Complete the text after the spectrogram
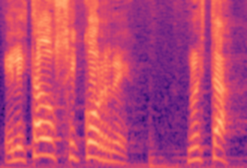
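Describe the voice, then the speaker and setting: A man's voice: sits high, animated, normal speed, soft background music. A man with an Argentine accent delivering emphatic, sarcastic political opinion commentary as host. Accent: Argentine Rioplatense Spanish.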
